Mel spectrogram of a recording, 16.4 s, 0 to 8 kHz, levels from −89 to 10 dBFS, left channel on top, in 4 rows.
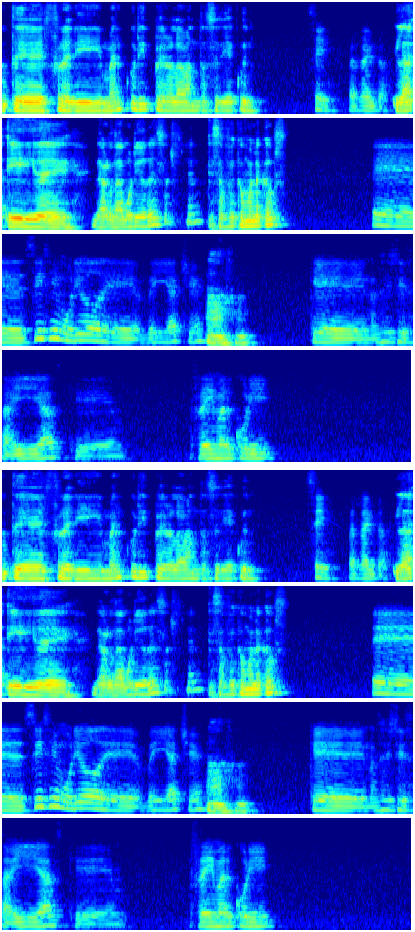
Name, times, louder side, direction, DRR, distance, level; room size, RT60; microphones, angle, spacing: voice 1, 0.0-2.5 3.9-6.9 10.3-10.7, left 3 dB, 30° left, 0.4 m, -29 dB
voice 2, 3.1-3.9 7.8-10.3 11.3-13.5 14.2-15.0, equal, 30° right, 0.7 m, -39 dB
4.0 x 2.7 x 2.7 m
head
